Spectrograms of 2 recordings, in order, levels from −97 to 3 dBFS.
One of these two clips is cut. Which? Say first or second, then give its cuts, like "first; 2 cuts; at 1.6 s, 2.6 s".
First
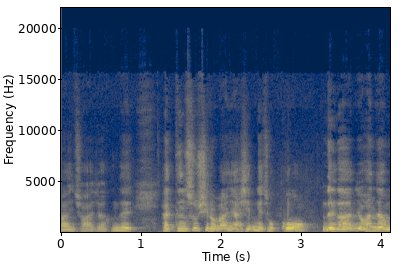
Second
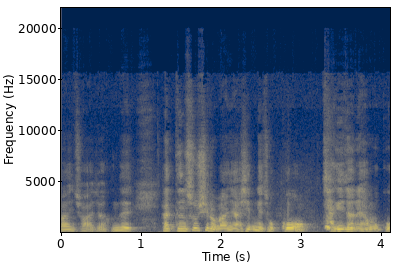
second; 1 cut; at 3.1 s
